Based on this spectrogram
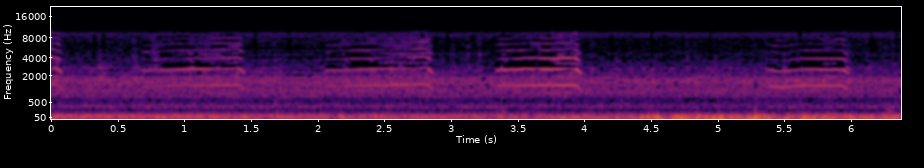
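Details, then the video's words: Wild bald eagles on a Southwest Florida nest, 8 December 2022, 09:32: four high chattering calls roughly a second apart, each ending in a slight upward slide, with rumbling low noise growing louder near the end. "SWFL Bald Eagles"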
